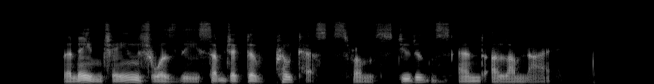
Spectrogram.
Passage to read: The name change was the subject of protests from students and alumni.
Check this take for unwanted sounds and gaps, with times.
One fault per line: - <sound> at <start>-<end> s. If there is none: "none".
none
